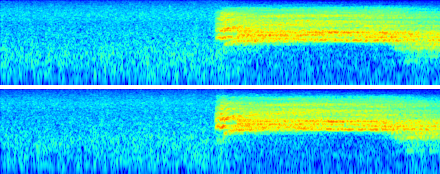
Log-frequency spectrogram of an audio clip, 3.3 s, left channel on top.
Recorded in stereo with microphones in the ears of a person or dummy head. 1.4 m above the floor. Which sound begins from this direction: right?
A scream, at 1.6 s.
